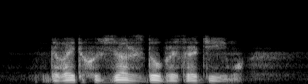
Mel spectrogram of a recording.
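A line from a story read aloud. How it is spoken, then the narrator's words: Hissed from the stern. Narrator (Ukrainian): зашипів з корми Ява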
